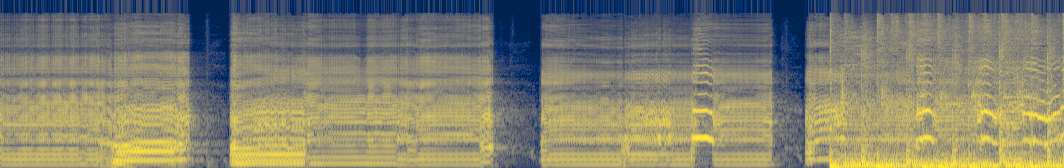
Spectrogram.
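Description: Jazz-rock band music: long held chords from alto saxophone and electric bass, played in blocks broken by abrupt silent stops every two to three seconds. A little after eight seconds the full band comes in with drums, and the saxophone plays a wailing line that bends upward.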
